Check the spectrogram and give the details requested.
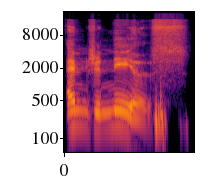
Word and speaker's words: engineers: and also pronunciation um the word engineers is the pronunciation so we stress yeah we stress the final syllable for that one yeah engineers engineers not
